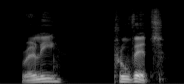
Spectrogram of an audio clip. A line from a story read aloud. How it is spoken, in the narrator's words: said Jackram calmly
